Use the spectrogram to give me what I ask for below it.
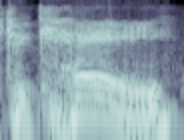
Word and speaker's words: Takei: Well, listen, we are thrilled to have you here, to have George Takei, which rhymes with okay, joining us again.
